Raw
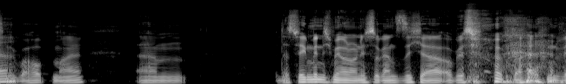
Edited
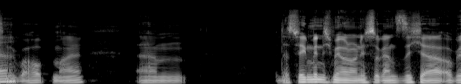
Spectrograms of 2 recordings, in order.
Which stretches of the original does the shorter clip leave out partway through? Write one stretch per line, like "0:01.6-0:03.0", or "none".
none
